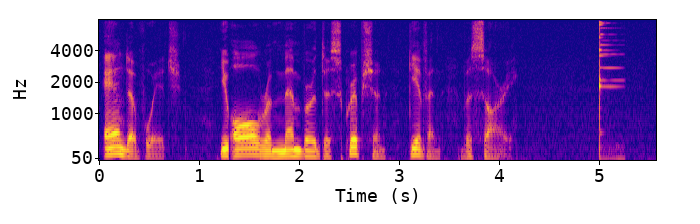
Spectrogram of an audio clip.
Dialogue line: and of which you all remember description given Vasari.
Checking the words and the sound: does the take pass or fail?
fail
